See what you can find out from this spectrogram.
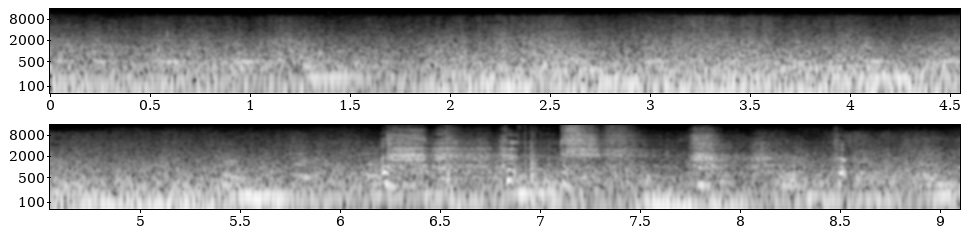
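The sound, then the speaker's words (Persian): Sea waves roll in with a steady, rushing wash of surf, the water advancing further, swelling into a few louder surges toward the end. Faint, indistinct voices may sit beneath the water noise. “عجله کن، آب داره جلوتر میاد.”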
